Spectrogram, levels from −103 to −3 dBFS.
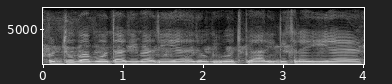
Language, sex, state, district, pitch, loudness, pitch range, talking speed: Hindi, female, Bihar, Sitamarhi, 215 Hz, -31 LUFS, 210-220 Hz, 195 wpm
